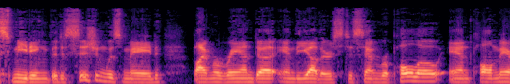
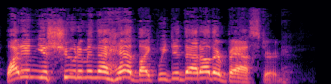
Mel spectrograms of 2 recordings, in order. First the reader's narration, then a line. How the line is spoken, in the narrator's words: George Georgie Blair Smurra, yelled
